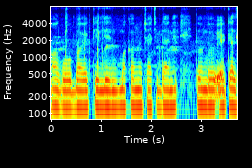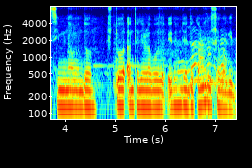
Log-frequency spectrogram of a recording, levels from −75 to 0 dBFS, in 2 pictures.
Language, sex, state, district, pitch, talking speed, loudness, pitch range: Kannada, male, Karnataka, Raichur, 130 Hz, 160 wpm, -17 LUFS, 130-135 Hz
